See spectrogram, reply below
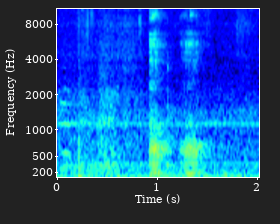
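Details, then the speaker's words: A dog snoring during a live stream, loud enough that the owner tells it to stop snoring. "So I saw, man, that dog is really snoring today."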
